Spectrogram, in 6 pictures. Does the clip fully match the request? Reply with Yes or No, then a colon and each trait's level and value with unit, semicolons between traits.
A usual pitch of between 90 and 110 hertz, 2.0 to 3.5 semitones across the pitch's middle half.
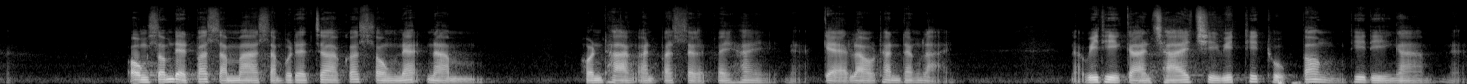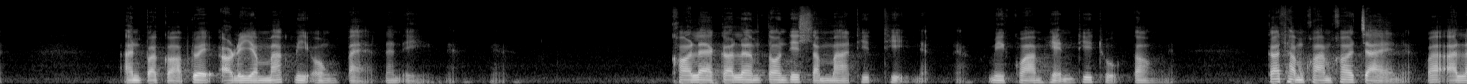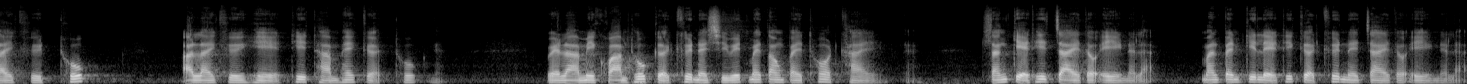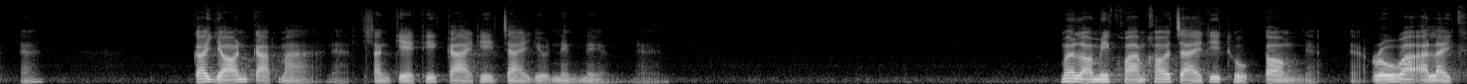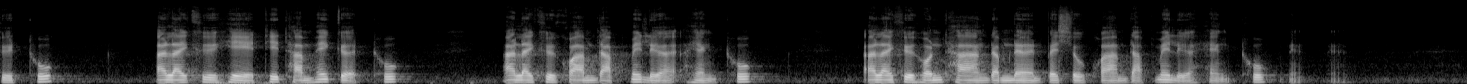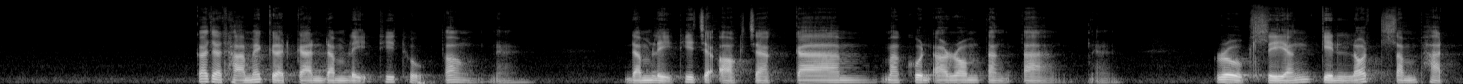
Yes: low, 100 Hz; average, 3.2 semitones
